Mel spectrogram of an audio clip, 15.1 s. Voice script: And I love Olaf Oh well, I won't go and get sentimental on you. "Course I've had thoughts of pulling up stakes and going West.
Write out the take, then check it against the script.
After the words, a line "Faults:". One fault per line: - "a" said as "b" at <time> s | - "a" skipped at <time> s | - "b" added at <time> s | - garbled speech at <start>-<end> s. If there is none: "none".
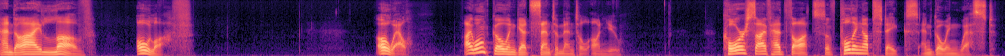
And I love Olaf Oh well, I won't go and get sentimental on you. "Course I've had thoughts of pulling up stakes and going West.
Faults:
none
